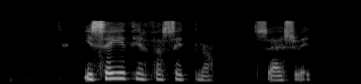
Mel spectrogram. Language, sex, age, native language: Icelandic, female, 11, Icelandic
